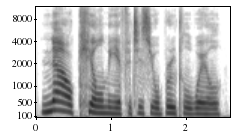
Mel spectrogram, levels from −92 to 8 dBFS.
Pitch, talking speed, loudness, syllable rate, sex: 190 Hz, 210 wpm, -16 LUFS, 4.2 syllables/s, female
